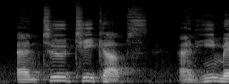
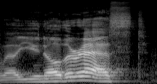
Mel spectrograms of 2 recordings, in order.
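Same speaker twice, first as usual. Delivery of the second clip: ordinary delivery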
